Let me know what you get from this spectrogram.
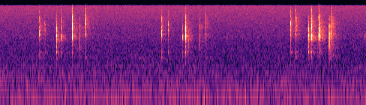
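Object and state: Dermaroller case.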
